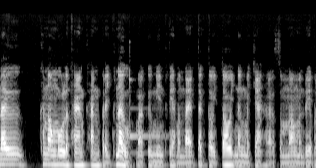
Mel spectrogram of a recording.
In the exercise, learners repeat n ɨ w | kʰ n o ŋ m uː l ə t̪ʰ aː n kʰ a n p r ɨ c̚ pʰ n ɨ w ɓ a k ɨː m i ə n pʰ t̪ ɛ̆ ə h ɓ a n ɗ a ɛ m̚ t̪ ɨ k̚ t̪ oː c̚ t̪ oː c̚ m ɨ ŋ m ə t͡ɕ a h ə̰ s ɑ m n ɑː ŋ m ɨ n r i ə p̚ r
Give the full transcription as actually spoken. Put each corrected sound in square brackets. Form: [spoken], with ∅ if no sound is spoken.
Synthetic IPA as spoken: n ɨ w | kʰ n o ŋ m uː l ə t̪ʰ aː n kʰ a n p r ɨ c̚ pʰ n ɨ w ɓ a k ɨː m i ə n pʰ t̪ ɛ̆ ə h ɓ [ɑ] n ɗ a ɛ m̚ t̪ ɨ k̚ t̪ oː c̚ t̪ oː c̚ [n] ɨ ŋ m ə t͡ɕ a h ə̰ s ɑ m n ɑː ŋ m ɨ n r i ə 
